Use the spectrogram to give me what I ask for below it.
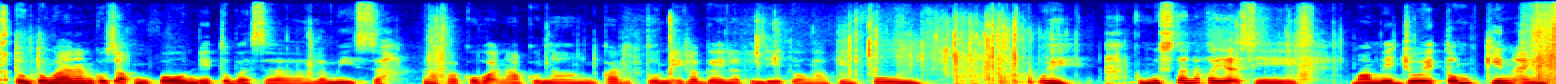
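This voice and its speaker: A soft-spoken woman at a high pitch, with flat, monotone intonation and a moderate pace. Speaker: vlogger. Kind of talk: casual vlog chat. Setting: at home, partner sleeping. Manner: soft-spoken, lowered voice.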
